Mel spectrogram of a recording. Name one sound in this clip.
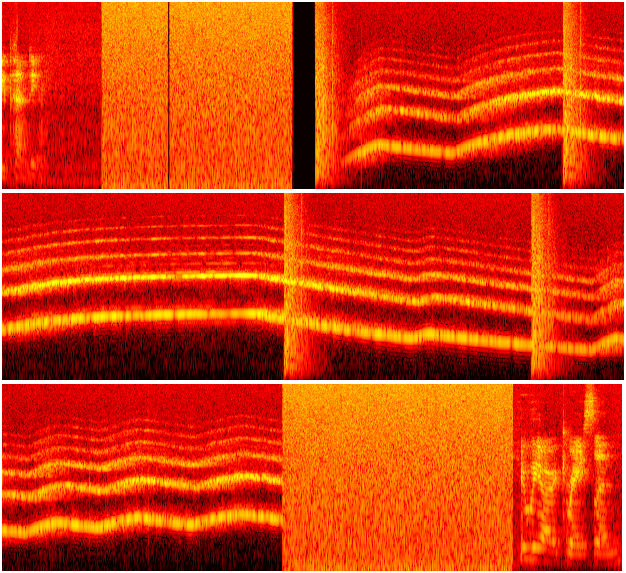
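Loud static hisses steadily.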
